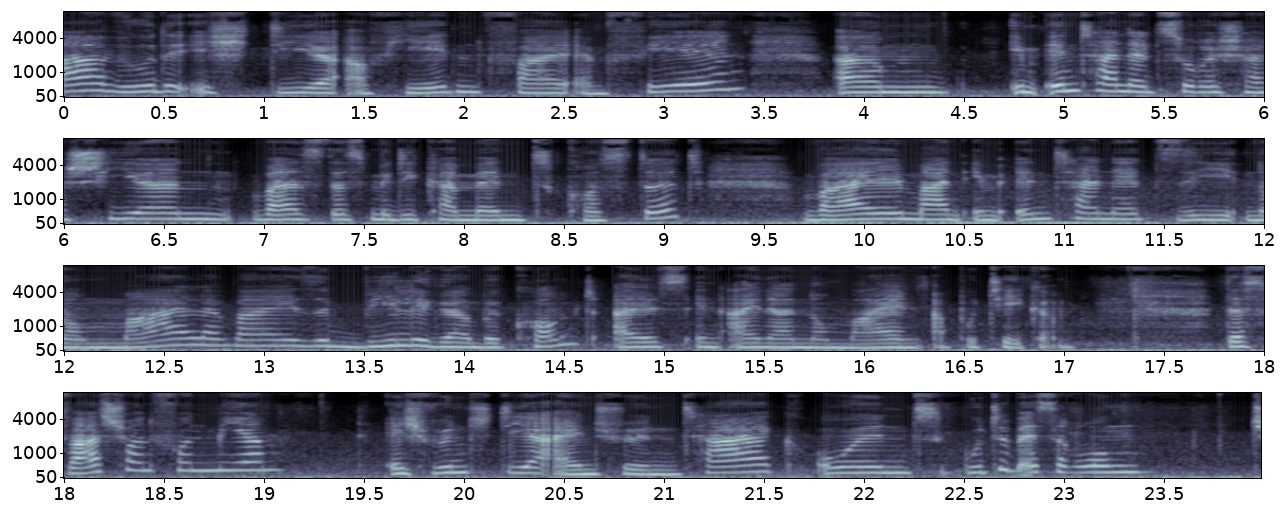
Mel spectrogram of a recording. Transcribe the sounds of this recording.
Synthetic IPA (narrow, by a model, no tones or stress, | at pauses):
aːvʏɐdəʔɪçd̥iːɐʔa̰ʊfjeːdn̩falɛ̰mfeːlən | ʔɛːm | ʔɪmʔɪntʰɐnɛtt͡suʁeʃɛɐʃiːʁənvasd̥asmedikʰamɛntkʰɔstət | vaɪlmanʔɪmʔɪntʰɐnɛtz̥iːnɔɐmaːlɐvaɪzəbɪlɪɡɐbəkʰɔmtʔalsɪnʔa̰ɪnɐnɔɐmaːlənʔa̰pʰotʰeːkə̰ | d̥asv̥aːɐsʃoːnfɔnmiːɐ | ʔɪçv̥ʏnʃədiːɐʔa̰ɪnənʃøːnəntʰaːkʔʊntɡ̥uːtəbɛsəʁʊŋ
